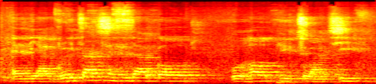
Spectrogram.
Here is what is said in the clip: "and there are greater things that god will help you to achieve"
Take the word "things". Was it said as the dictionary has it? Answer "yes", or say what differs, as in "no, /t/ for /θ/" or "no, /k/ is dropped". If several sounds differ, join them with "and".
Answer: no, /s/ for /θ/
